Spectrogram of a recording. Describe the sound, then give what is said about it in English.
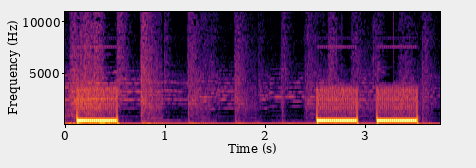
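A telephone ringing out: steady ringback tones in a double-burst pattern, one burst followed after a pause by a close pair, clear and fairly loud with faint soft pulses between and no talking. It is radio station Mix 94.5 calling the winner of its Where in the World contest with Blueprint Homes. “I'm making that phone call right now.”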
